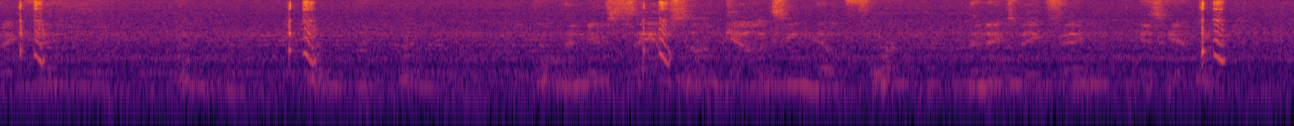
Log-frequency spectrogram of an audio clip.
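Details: Hiccups in a baby boy, recurring: four brief, sharp hiccup sounds about two seconds apart, with soft baby vocal sounds and quiet room noise between.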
